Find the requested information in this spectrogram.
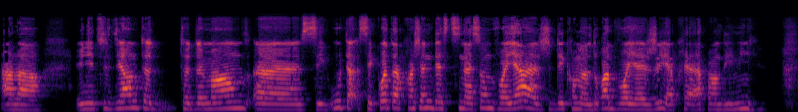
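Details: Adult speaker; typical speech.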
